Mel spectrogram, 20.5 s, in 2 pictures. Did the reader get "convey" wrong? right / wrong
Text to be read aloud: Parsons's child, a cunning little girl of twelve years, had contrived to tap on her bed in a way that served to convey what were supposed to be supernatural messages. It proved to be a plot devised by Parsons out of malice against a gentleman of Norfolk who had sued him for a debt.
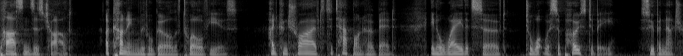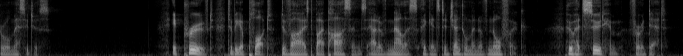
wrong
